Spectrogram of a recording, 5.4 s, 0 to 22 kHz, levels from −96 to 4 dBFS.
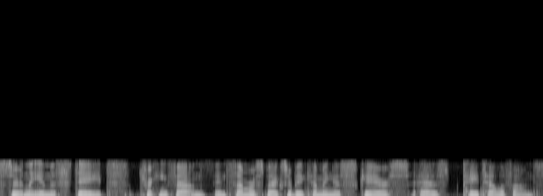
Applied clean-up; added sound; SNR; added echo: none; none; none; none.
